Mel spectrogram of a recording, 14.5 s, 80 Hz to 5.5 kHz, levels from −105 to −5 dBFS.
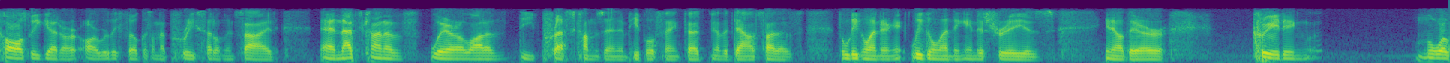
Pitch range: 95-110 Hz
